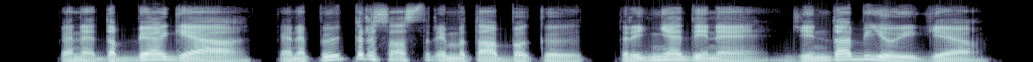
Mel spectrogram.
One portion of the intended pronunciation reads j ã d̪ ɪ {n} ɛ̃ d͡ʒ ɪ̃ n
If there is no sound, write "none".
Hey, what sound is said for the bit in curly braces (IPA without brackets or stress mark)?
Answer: n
